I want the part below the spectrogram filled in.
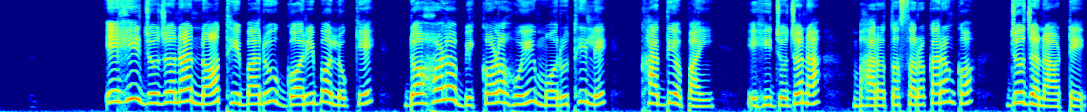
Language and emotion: Odia, neutral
